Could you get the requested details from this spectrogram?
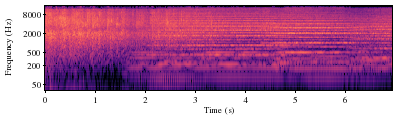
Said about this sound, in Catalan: D'aquesta manera, amb aplaudiments, acabava ahir l'acte de presentació de la reedició de Te deix amor, la mà com a penyora, a quarts llibres.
